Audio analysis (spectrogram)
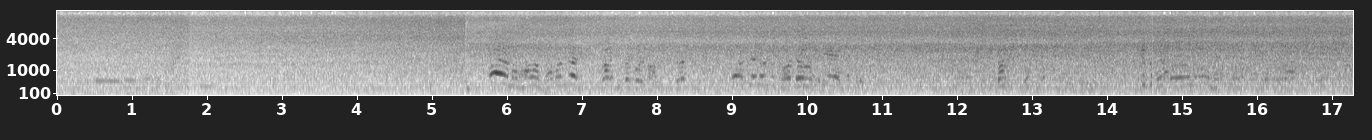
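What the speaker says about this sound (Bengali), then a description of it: "এগিয়ে যাচ্ছি ঝর্ণা দেখতে।" A waterfall near Tanguar Haor in Bangladesh roars as steady broadband rushing water, while voices talk intermittently over it in the middle.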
